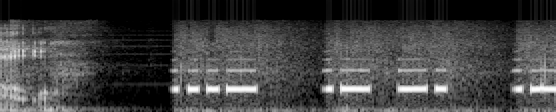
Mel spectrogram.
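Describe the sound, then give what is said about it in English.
A steady electronic tone pulses on and off in long and short bursts, a Morse code radio station identification over a noisy background, after a brief murmur at the start. “Yeah, uh, by the way, this is Morse code for hire me, Warner Brothers.”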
